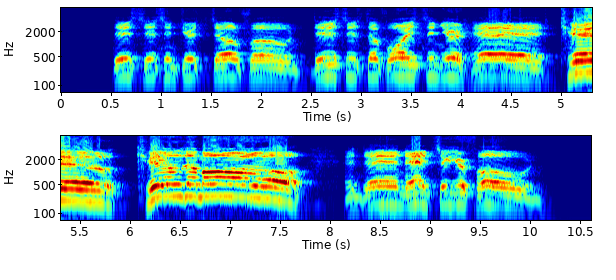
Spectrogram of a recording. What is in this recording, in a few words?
answer phone ringtone; homer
